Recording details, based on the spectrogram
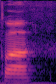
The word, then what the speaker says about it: Dankwah: I'm David Dankwah.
